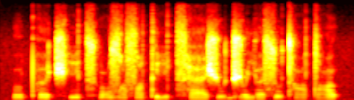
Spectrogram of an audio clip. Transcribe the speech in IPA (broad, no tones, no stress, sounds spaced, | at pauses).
ʊ pʰ ə t͡ʃʰ i t͡sʰ u zˤ ʌ sˤ i tʼ i t͡sʰ æ ʃ u d͡ʒ ʊ j ə s u tʰ ɑ tˤ ʊ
